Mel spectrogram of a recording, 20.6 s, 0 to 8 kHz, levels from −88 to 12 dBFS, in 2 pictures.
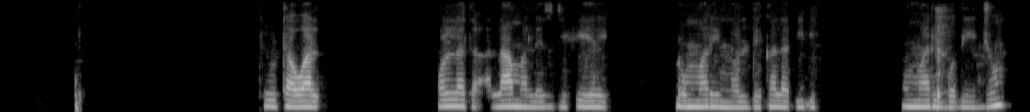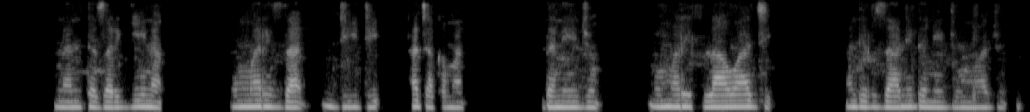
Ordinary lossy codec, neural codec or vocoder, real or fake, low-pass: Opus, 16 kbps; none; real; 7.2 kHz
